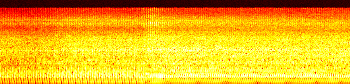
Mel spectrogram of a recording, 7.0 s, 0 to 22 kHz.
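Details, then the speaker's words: Honda Harmony II HRS216 lawnmower, neglected and sat five years, after carburetor service and tune-up, restarted warm: single-cylinder engine fires evenly at low idle, settling to a slightly higher steady speed without misses or hunting; fueling well now. "Tôi nghĩ rằng cô gái già ở đây đang đổ xăng tốt ngay bây giờ."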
